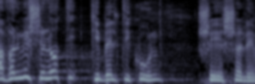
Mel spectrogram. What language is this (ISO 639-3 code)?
heb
